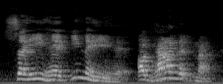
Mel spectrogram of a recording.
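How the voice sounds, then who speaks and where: A man's voice: high-pitched, very animated, a little slow, a bit bright. A man teaching a Hindi grammar lesson, repeating each point and quizzing his students, with numbers counted in English. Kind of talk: classroom lesson explaining Hindi verse meter. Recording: echoey room, voice from a distance.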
